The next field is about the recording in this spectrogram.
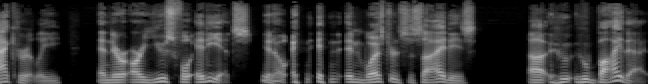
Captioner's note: laugh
